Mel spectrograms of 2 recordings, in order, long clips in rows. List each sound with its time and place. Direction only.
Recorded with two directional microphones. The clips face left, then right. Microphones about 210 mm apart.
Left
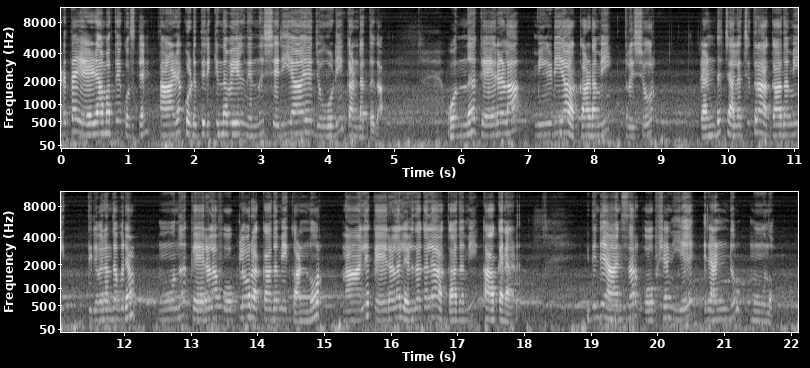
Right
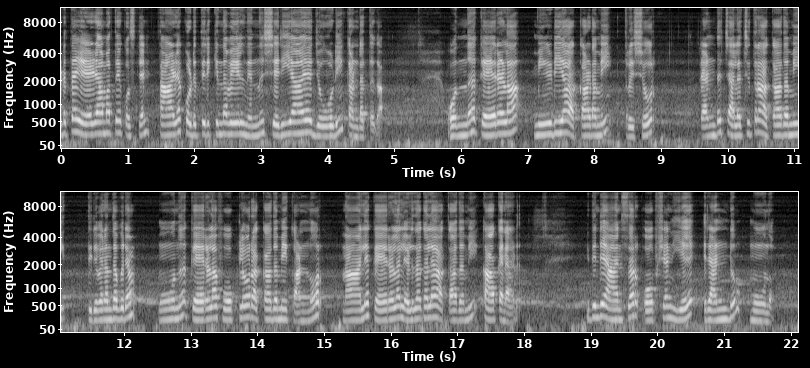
0.0 s a woman's voice: 40° right (ahead or behind); by 21.7 s 55° right (ahead or behind)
